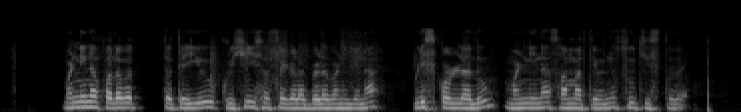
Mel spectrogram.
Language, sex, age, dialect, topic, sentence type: Kannada, male, 18-24, Mysore Kannada, agriculture, statement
